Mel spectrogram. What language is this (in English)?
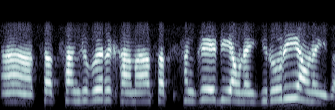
Dogri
